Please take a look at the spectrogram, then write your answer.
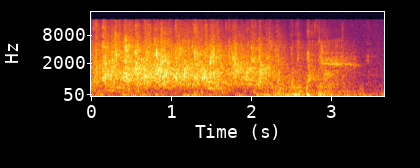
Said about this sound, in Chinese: OK， 俾啲掌声鼓励啊！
